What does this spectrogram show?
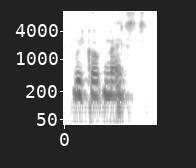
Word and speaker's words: recognized: Recognize ends with z, a voiced letter. So when you want to pronounce the past tense, you say what? Recognized.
